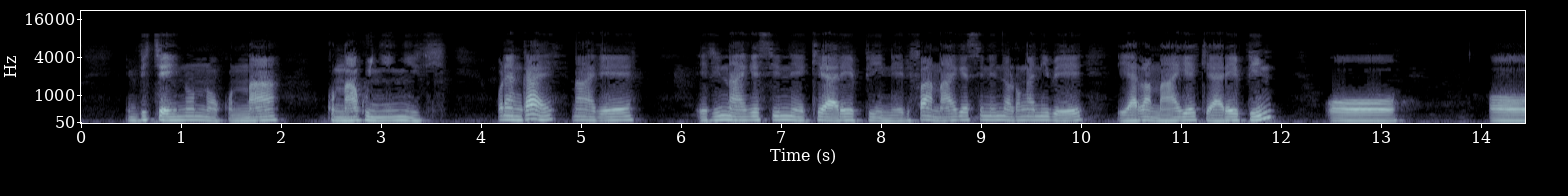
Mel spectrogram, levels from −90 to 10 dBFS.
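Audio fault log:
throughout, AAC compression: dull, smeared speech, fizzy sibilants; spectrogram shows a low cut-off, likely AAC-LC coding at roughly 32 kbps.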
